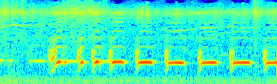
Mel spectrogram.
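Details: White barred zebra dove, a perkutut, giving a fast series of about nine short, clear whistled notes, each rising slightly, evenly spaced, over a steady low background hum.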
